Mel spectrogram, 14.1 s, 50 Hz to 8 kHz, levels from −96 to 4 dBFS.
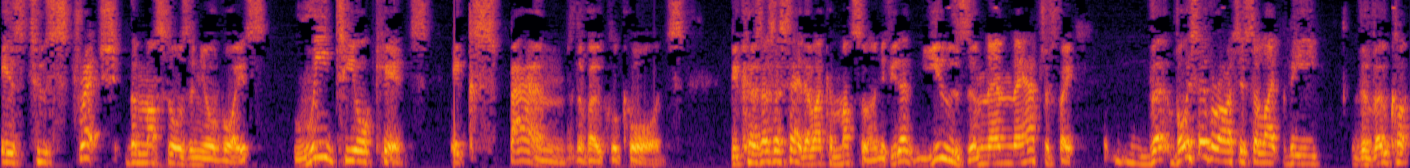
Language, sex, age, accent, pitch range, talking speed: English, male, 30-49, British, 125-205 Hz, 175 wpm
